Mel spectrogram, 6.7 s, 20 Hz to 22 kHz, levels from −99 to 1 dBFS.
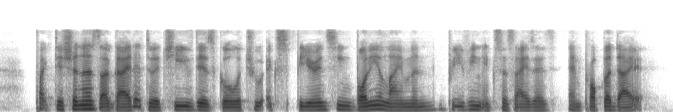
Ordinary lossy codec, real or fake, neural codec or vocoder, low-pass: none; fake; codec, 16 kHz, 1.1 kbps, Voila-Tokenizer; 7.2 kHz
